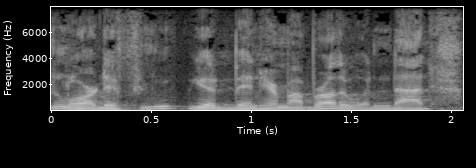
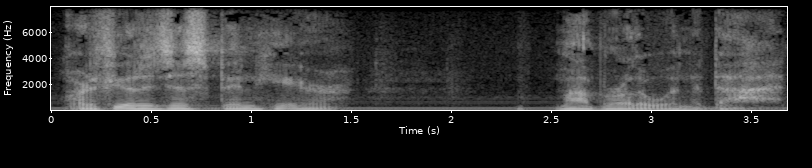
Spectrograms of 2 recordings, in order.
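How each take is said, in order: First: It is said plainly, without much feeling. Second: It is said with deep, worshipful emotion.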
